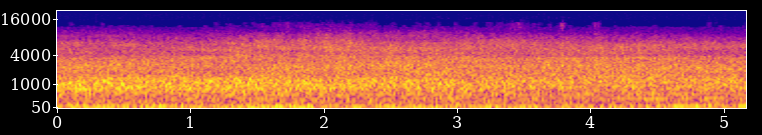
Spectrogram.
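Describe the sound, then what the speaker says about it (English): An Air Canada airliner jet at Vancouver International Airport gives off a steady, broad roar that holds at an even level throughout, moderately loud and without voices. "So here comes this Air Canada."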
